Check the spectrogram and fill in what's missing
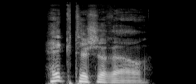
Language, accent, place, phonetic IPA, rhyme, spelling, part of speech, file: German, Germany, Berlin, [ˈhɛktɪʃəʁɐ], -ɛktɪʃəʁɐ, hektischerer, adjective, De-hektischerer.ogg
- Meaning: inflection of hektisch: 1. strong/mixed nominative masculine singular comparative degree 2. strong genitive/dative feminine singular comparative degree 3. strong genitive plural comparative degree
